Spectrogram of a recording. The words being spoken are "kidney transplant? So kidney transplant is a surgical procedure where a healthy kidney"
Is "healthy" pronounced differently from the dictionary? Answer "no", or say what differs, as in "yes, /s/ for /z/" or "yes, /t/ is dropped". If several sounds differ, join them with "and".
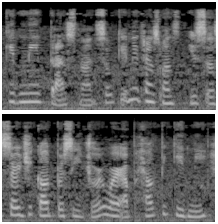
yes, /t/ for /θ/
